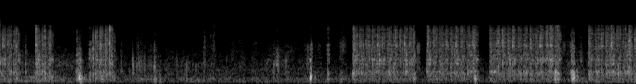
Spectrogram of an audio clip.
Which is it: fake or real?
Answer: real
